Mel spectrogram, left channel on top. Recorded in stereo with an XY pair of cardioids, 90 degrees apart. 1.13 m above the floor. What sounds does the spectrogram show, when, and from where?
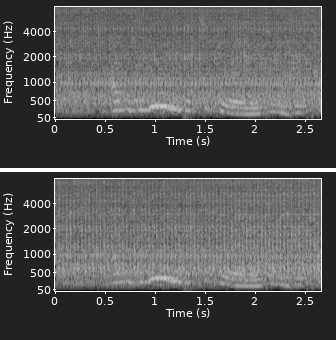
0.6 s a woman speaking: 30° left, 3.5 m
